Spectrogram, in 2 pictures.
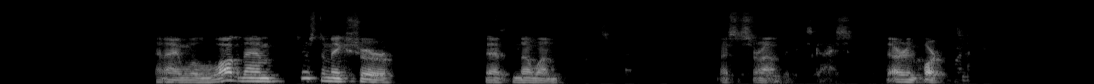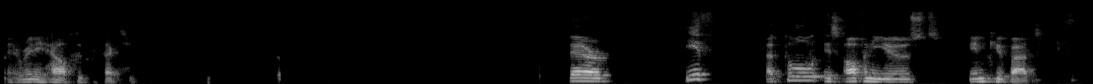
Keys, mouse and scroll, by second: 0.0-1.3 typing, 2.4 click, 5.6-6.1 drag, 6.6 click, 19.2 click, 21.4-21.8 drag.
